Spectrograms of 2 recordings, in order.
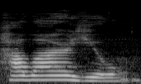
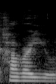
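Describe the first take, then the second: First: "How are you" with long, lingering vowels; elongated words. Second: Said in the usual way. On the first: Shown as a demonstration. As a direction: stretch out each word of "How are you". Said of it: "I'm gonna elongate this sentence". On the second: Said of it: "what word should I say".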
